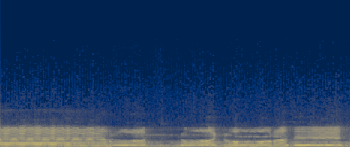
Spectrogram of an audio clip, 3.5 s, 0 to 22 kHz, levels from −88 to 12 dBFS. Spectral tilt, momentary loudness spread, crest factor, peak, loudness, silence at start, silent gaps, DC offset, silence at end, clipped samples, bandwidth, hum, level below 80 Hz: -6.5 dB/octave; 7 LU; 14 dB; -2 dBFS; -17 LUFS; 0 s; none; under 0.1%; 0 s; under 0.1%; 5.8 kHz; none; -40 dBFS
